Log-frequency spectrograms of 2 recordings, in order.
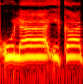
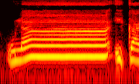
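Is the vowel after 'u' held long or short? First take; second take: short; long. First: The vowel after 'u' is cut short. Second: The vowel after 'u' is held long. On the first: The speaker calls it wrong. "Jangan baca ulaika, tak betul" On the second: The speaker calls it right. "Ulaika sini panjang"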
